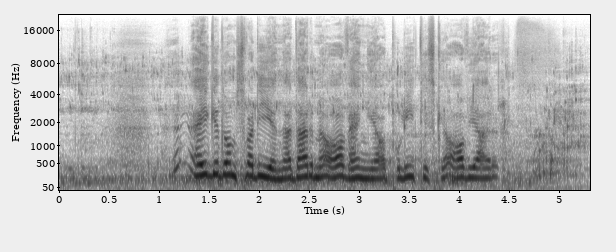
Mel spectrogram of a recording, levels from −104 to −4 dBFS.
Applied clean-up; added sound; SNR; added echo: none; Sink (filling or washing); 15 dB; none.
